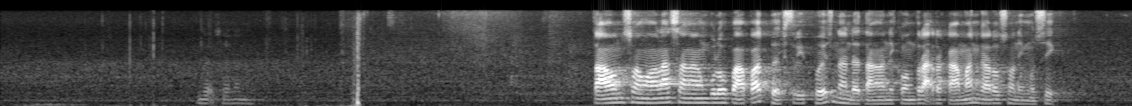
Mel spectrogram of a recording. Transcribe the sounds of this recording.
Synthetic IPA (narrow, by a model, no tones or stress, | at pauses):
ŋɡaʔsaɾan | t̪aʊnsɔŋalasaŋaŋpulʊhpapat̪̚b̥ɛ̤kst̪ɾib̥oɪsnaɳɖa̤t̪aŋanikɔnt̪ɾa̰ʔrəkamankaɾosɔnimusɪk̚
